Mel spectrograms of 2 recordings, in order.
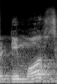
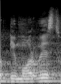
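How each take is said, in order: First: "De Morve" said as dee morve, one short syllable; shortened name. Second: "De Moivre's" said as dee mor-vee-ers; French-style name. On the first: Teacher giving students the other way people say it, carefully. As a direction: clip "De Morve" to a single clipped syllable. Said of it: "कुछ लोग De Morve theorem बोलते हैं". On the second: Teacher giving students one common way to say the name, carefully. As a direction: say "De Moivre's" with the v sounded after mor. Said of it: "कुछ लोग इसको De Moivre's theorem बोलते हैं". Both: Shown as a demonstration.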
